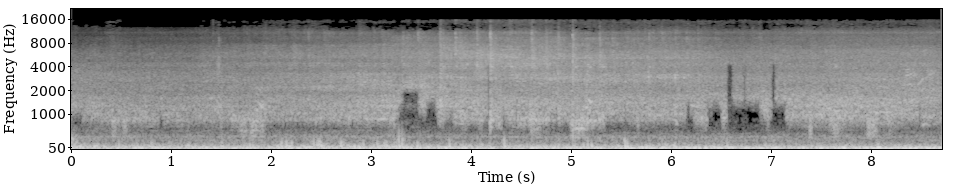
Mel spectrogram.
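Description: Street background of road traffic going by, with a steady low rumble of wind on the microphone.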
